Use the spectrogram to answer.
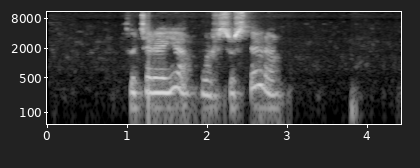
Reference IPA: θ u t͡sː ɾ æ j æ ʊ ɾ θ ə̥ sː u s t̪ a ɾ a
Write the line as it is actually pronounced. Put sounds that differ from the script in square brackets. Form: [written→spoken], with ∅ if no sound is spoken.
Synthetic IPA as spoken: θ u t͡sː ɾ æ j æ ʊ ɾ [θ→f] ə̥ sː u s t̪ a ɾ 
